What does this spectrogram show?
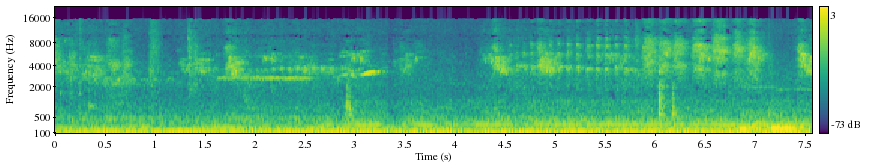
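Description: Birds chirping over a steady low hum, with two light clicks about three seconds apart.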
